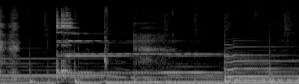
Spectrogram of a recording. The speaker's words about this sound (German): Man darf ja auch nicht mal nur anstoßen, man darf ja auch mal trinken. Man muss auch trinken.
